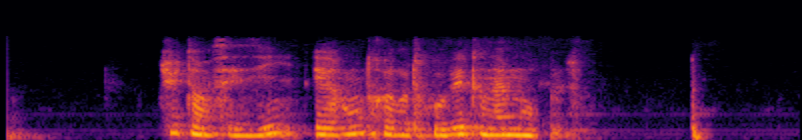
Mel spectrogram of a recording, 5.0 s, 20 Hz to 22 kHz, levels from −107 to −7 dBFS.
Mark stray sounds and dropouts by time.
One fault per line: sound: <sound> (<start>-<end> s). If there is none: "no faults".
sound: dropout (3.4-3.4 s)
